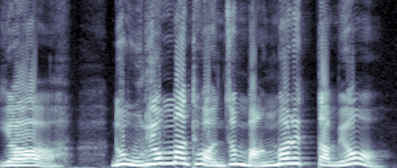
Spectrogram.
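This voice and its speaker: A woman's voice: fairly high pitch, big pitch swings, normal speed. A woman voicing a petty young man who whines and makes demands. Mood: demanding. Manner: whiny, demanding. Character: whiny, petty young male boyfriend.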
